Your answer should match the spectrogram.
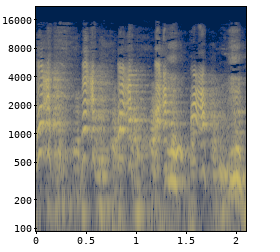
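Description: A woman laughing hard, a belly laugh in a rhythmic series of loud bursts about three a second.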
